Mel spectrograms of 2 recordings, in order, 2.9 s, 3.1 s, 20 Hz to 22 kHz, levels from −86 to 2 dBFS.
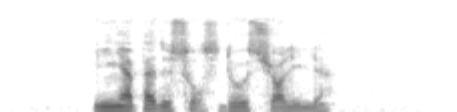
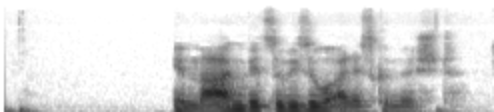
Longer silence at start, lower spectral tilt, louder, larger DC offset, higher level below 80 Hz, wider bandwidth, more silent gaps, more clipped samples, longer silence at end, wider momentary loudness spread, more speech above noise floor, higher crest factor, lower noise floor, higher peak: first, 0.6 s vs 0.05 s; second, -4.5 dB/octave vs -8 dB/octave; second, -39 LUFS vs -17 LUFS; neither; second, -74 dBFS vs -46 dBFS; second, 11.5 kHz vs 13.5 kHz; neither; neither; first, 0.8 s vs 0.25 s; second, 10 LU vs 14 LU; second, 41 dB vs 46 dB; about the same, 22 dB vs 18 dB; first, -80 dBFS vs -63 dBFS; second, -18 dBFS vs -2 dBFS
